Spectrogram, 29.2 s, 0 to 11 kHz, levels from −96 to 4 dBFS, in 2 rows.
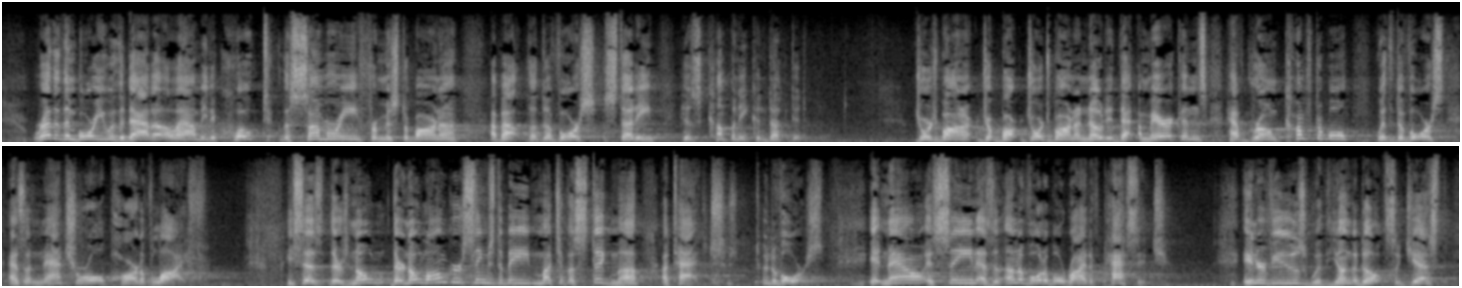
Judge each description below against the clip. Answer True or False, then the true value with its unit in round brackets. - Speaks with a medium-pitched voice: False (210 Hz)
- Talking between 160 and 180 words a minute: False (150 wpm)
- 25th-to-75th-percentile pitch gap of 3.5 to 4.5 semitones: True (3.8 semitones)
